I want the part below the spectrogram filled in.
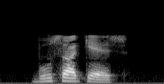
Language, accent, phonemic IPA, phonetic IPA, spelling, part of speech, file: Armenian, Eastern Armenian, /busɑˈkeɾ/, [busɑkéɾ], բուսակեր, adjective / noun, Hy-բուսակեր.ogg
- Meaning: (adjective) herbivorous; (noun) vegetarian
